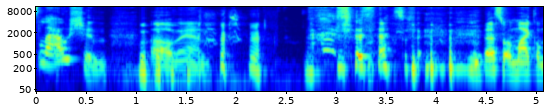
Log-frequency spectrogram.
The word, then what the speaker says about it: Laotian: what did you say lowson I don't know how to pronounce it Laotian laoshin okay okay lauschen like lotion but with an owl got it like putting lotion on your owie it's Laotian oh man that's what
